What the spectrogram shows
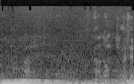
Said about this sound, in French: Ce son-là, oui, effectivement. Ça, c'est le, haut-banc qui résonne dans, dans un des flotteurs du trimaran. Qu'en fait, c'est un câble métallique qui vibre.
